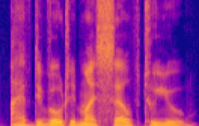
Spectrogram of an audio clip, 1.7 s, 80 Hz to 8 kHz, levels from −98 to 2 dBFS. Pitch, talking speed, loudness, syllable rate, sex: 125 Hz, 215 wpm, -17 LUFS, 6.0 syllables/s, male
